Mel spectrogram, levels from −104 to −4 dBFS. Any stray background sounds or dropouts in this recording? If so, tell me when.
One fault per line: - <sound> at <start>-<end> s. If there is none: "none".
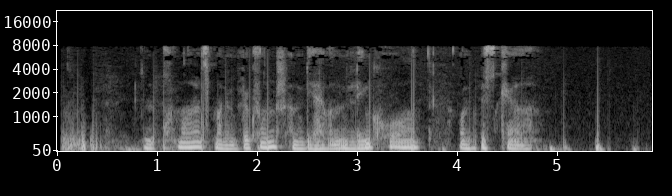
none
